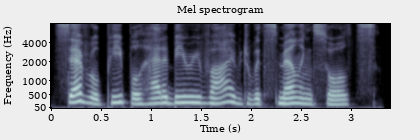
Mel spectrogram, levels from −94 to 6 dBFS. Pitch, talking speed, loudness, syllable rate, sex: 195 Hz, 160 wpm, -20 LUFS, 4.7 syllables/s, female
